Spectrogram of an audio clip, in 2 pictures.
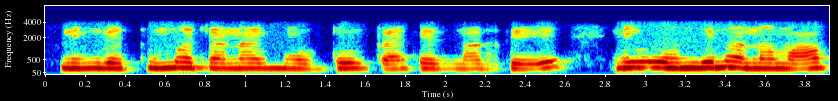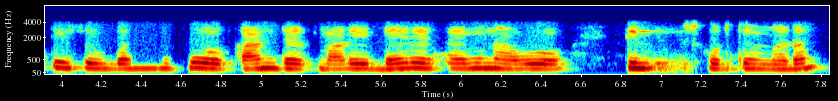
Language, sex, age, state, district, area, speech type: Kannada, male, 60+, Karnataka, Kolar, rural, conversation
